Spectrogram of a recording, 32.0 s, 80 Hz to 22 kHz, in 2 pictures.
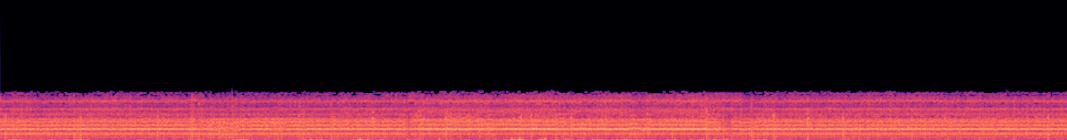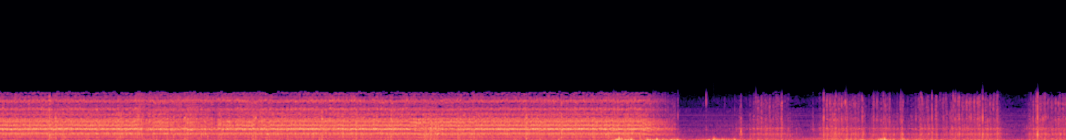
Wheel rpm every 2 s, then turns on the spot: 160, 160, 160, 160, 160, 160, 160, 160, 160, 160, 160, 160, 150, 20, 20, 20.
26-32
